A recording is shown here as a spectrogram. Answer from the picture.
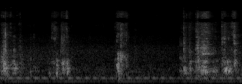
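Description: Faint scratchy handling noises with a few light taps, from a vinyl figure and its cardboard box being handled.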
